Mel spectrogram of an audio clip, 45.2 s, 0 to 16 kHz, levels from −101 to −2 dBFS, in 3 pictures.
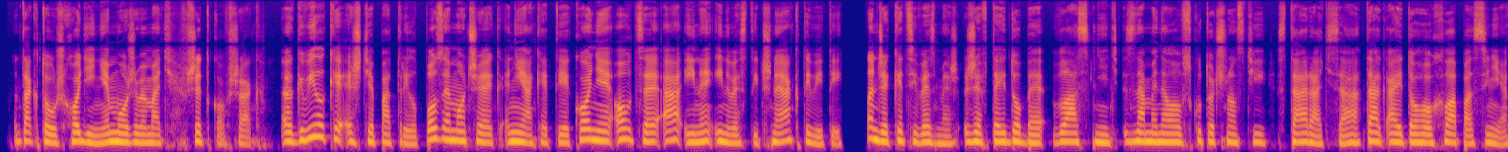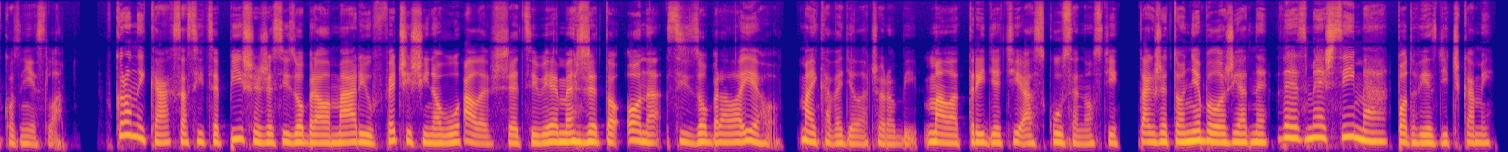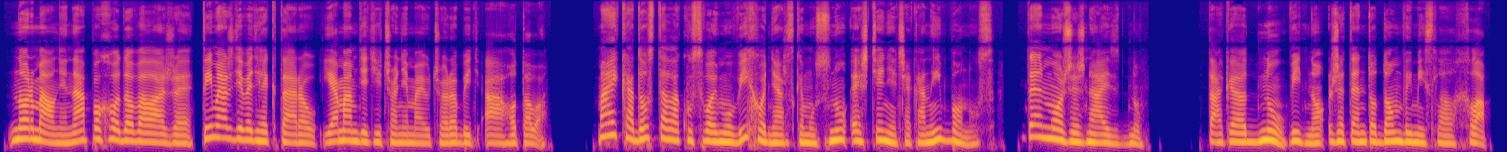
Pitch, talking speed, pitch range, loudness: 170 Hz, 155 wpm, 155-185 Hz, -24 LUFS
